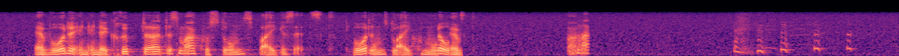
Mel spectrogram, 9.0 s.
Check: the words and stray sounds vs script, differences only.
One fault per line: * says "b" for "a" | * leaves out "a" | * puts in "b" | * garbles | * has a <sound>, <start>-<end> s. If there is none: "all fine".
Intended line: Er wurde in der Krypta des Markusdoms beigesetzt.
* puts in "in"
* garbles
* has a laugh, 5.7-5.9 s
* has a laugh, 7.3-8.6 s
